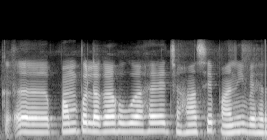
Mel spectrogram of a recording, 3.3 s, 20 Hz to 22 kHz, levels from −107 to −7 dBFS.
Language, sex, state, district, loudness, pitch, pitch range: Hindi, male, Madhya Pradesh, Bhopal, -16 LUFS, 195 Hz, 185-200 Hz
